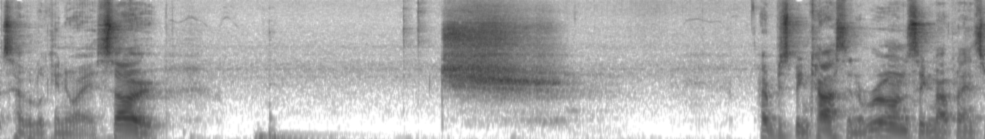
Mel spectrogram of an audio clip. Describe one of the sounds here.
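A man talks with animation into a close microphone, pausing between phrases.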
